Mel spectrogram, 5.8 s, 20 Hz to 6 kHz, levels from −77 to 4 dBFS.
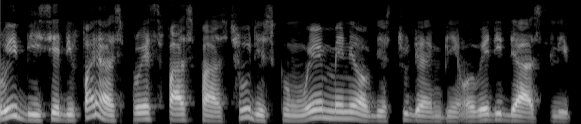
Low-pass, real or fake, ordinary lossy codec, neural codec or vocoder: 5.4 kHz; real; none; none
